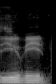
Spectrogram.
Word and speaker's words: jubeat: It's pronounced Ubeat. But anyways, oh yes. my goodness. So for anyone who doesn't know, there's an arcade game from Konami called Ubeat.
